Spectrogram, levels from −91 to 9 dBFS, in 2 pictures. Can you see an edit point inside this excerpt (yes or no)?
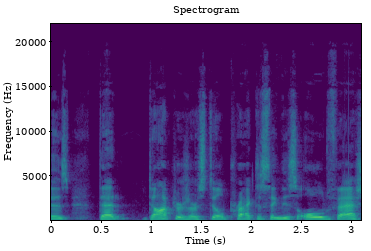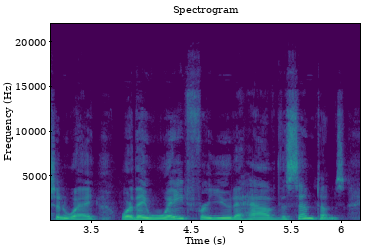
no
